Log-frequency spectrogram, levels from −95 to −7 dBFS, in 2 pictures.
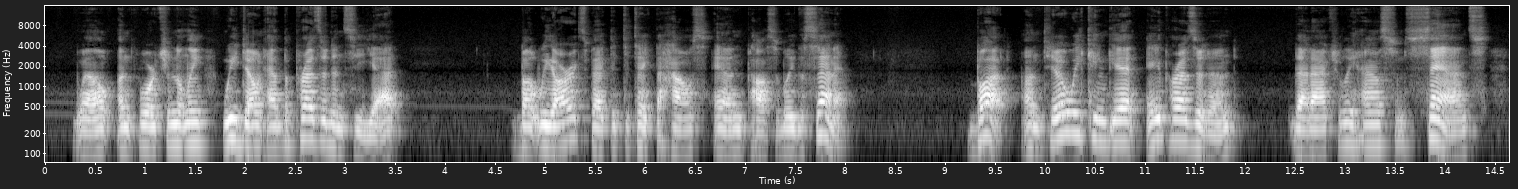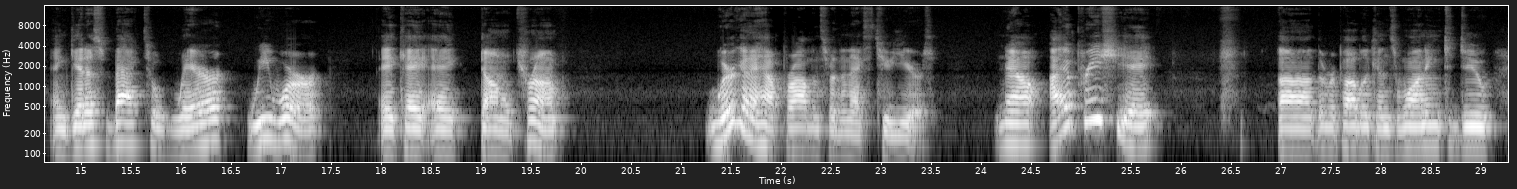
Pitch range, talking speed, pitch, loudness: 120-145 Hz, 125 wpm, 130 Hz, -16 LUFS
